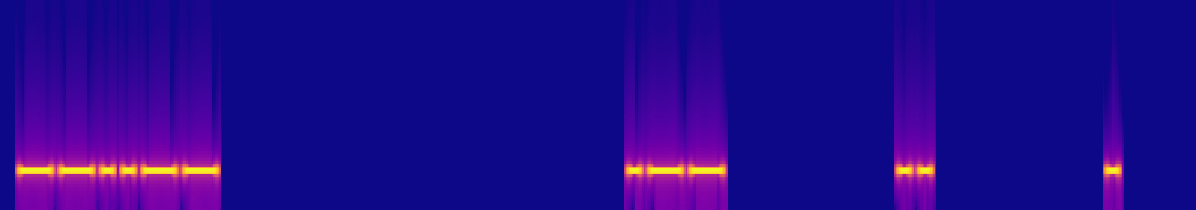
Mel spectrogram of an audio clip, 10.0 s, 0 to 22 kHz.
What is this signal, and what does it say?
Morse code, heard as a keyed tone, about 14 wpm, spaced as for 5 wpm, 680 Hz. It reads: , WIE
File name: Morsekurs / Witze / Witz 10. Mai 2022 25 F70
